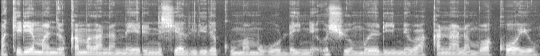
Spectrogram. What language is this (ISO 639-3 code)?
kik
